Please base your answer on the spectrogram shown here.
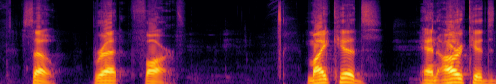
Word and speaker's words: Favre: this Favre Brett Favre now that name is actually a French word and they would pronounce it in France as father father okay we are nasty old Americans who don't follow anybody's pronunciation rules and we metastasize the V and the R sound and we switch them and we put that are before the V why because it's a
